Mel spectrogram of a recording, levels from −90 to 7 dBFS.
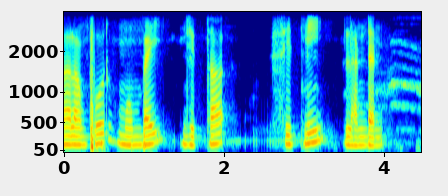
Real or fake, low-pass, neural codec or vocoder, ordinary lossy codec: real; 3.6 kHz; none; none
